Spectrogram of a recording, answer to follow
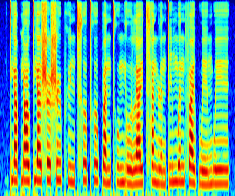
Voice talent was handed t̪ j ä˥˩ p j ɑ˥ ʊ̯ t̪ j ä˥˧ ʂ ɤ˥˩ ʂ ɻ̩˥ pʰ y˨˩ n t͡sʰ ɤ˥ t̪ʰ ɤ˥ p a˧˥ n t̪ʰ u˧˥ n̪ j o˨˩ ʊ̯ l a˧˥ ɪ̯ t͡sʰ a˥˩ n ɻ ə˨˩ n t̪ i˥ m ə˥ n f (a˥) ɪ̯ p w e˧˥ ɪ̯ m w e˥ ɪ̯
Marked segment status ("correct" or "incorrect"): incorrect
